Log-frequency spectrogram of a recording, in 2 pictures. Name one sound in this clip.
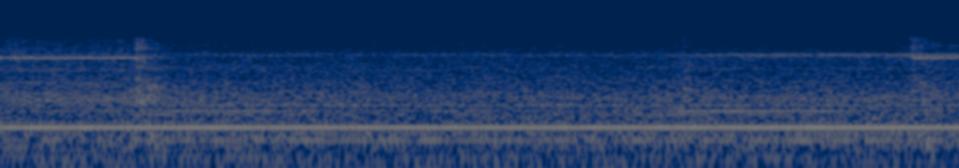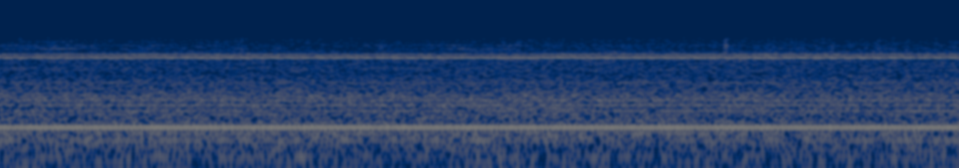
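A dental drill whines with a steady high pitch, close by.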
